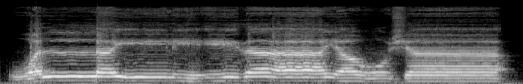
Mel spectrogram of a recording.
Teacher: لام کے اوپر شد ہے. واو کو لام کے ساتھ ملا کے پڑھا جائے گا اور لام کو مضبوطی کے ساتھ ادا کیا جائے گا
